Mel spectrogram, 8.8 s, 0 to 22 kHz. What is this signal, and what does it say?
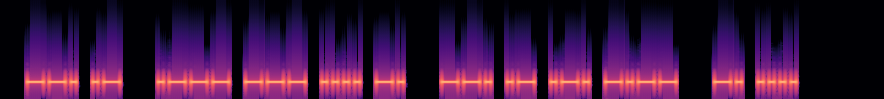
Morse code, heard as a keyed tone, about 22 wpm, 700 Hz. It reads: GA JOHN GARY NH
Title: K1USN SST QSO Practice - 22wpm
